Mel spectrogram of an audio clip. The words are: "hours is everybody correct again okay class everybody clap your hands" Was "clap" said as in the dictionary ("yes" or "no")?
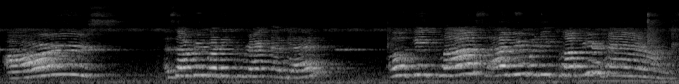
no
